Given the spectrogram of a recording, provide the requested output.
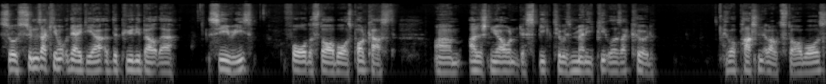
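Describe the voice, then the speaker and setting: A man with a Geordie accent speaks at a very fast pace and a medium pitch. His intonation is monotone and flat, in a very clean recording with a silent background. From northern England, Newcastle. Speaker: podcast host. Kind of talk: casual podcast chat. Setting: recording in Newcastle.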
